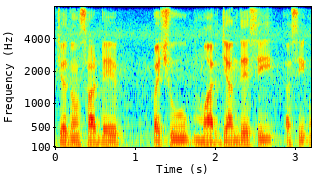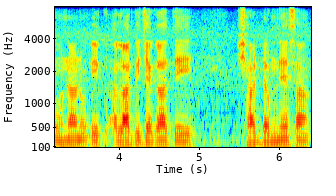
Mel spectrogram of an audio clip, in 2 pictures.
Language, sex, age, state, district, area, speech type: Punjabi, male, 30-45, Punjab, Gurdaspur, rural, spontaneous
